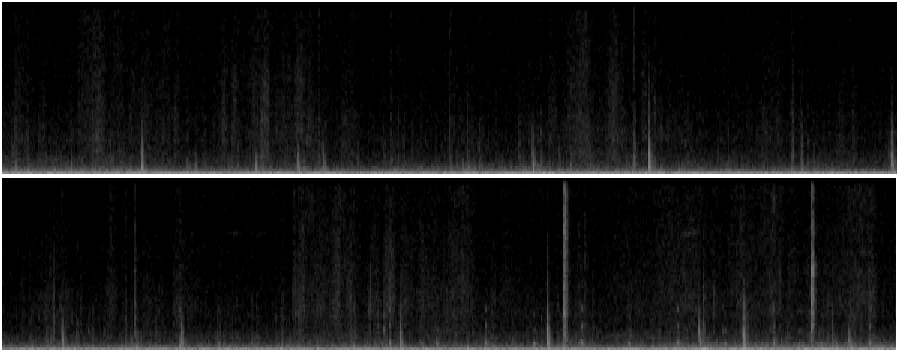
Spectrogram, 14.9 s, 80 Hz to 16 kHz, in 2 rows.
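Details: 2016 Ford Focus RS while driving: irregular light creaks and ticks from the interior, possibly the headlining, over steady low road rumble; cause suspected, not confirmed.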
